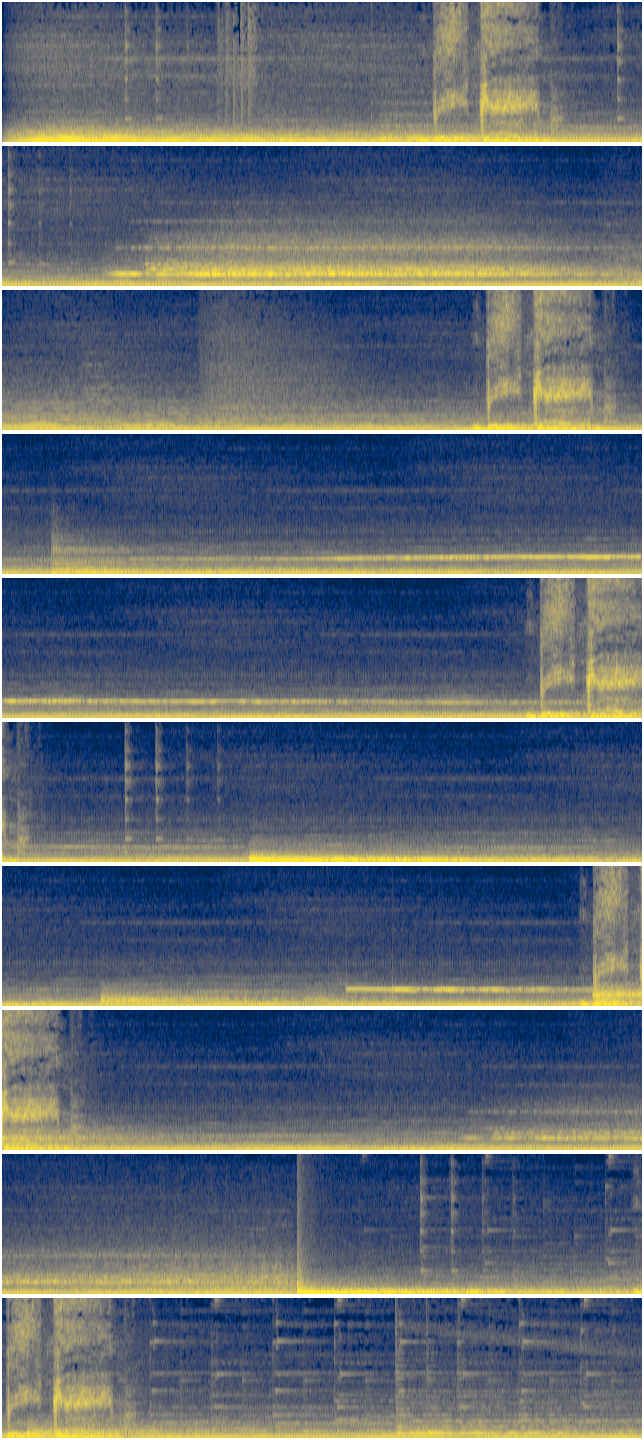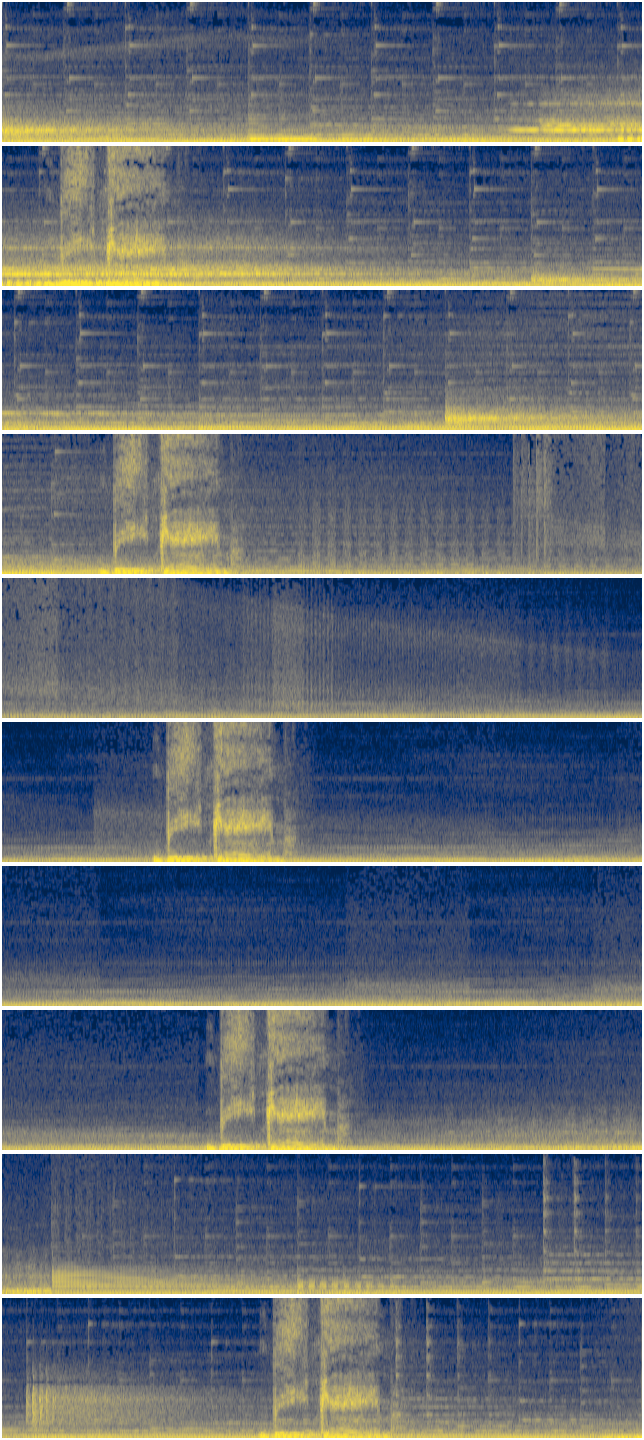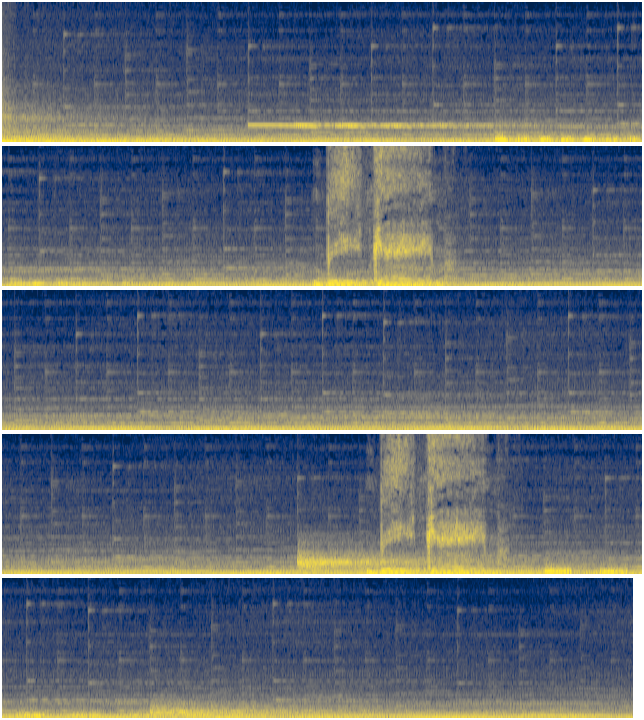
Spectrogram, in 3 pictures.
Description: Aeolian/Minor
E♭
synthesiser
percussion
